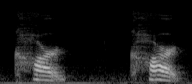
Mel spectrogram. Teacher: my tongue is flat against the roof of my mouth to make the D but it's not coming out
